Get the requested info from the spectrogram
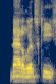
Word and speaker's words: Nadolinski: Her last name, her first name's Elena, her last name's Nadolinski.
